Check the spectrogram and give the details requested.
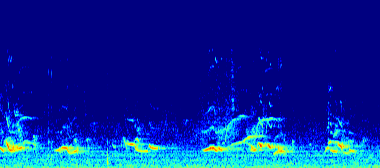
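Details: A European robin perched on a fence sings at length in short, thin, high warbling phrases, each under a second, separated by brief pauses, over a faint steady background hiss.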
